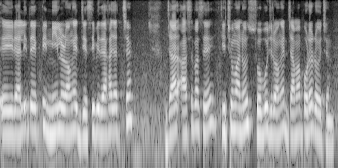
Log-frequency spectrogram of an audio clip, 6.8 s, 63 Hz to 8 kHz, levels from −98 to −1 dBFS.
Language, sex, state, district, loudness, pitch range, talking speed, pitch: Bengali, male, Karnataka, Bangalore, -13 LUFS, 165-185 Hz, 150 wpm, 175 Hz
